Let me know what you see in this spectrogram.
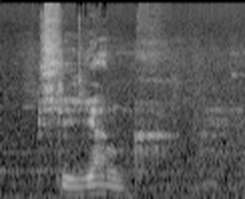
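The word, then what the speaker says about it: Xllang: mochica, proviene de una palabra muy complicada para pronunciar. Es X-L-L-A-N-G, Xiliang.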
